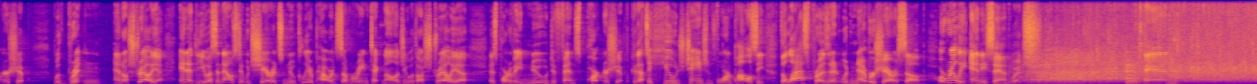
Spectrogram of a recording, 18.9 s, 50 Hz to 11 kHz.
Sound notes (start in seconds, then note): 12.2 laughter; 12.2 piano riff; 18.4 applause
